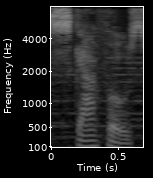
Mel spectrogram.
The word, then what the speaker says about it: Skafos: Well, in today's episode, my guest is Michael Pritchard, who's the CEO and founder of a company called Scaphos, and that's spelled S-K-A-F-O-S, Scaphos.ai.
